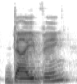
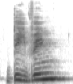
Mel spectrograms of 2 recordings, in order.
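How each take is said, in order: First: The first vowel glides from 'ah' to 'ee'. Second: The first vowel is a single plain 'ee' sound. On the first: The speaker calls it right. "Il s'agit bien entendu de" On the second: The speaker calls it wrong. "les Français diront volontiers"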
